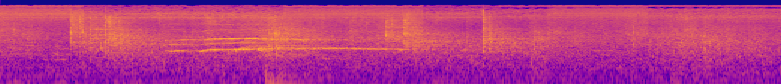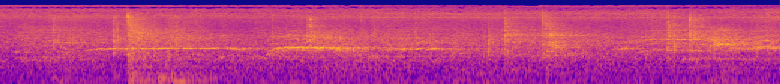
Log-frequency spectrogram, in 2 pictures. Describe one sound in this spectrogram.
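Hockey sticks clack sharply against a puck now and then.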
